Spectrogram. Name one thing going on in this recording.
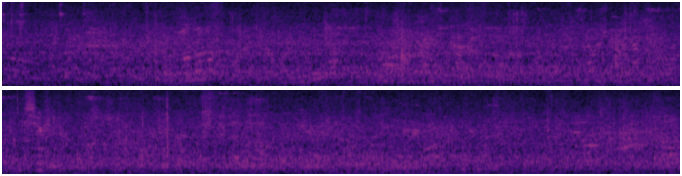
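A crowd of people chatter outdoors around the listener.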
